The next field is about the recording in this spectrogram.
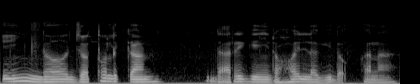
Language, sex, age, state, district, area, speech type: Santali, male, 18-30, Jharkhand, Pakur, rural, spontaneous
